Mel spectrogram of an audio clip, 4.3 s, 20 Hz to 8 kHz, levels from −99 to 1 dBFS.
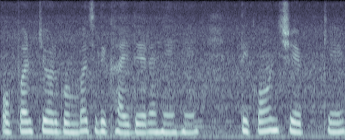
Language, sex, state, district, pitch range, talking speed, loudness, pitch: Hindi, female, Uttar Pradesh, Deoria, 195-215 Hz, 150 wpm, -18 LUFS, 205 Hz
